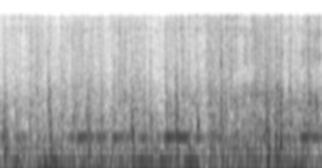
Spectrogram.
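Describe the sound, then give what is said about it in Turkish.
Hooves of a horse approaching at full gallop with its rider, in a rapid, steady rhythm, loud, with a continuous low rumble beneath and no voices. “Seslerle duraklayıp bakışlarını atıyla dört nala yaklaşan Hüseyin'e yönelttiler.”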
